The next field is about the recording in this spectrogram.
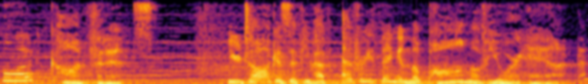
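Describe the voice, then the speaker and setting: A woman's voice: lowish voice, very animated, unhurried. An actress playing a sly, teasing female trickster demigod in a game, with a playful, mocking way of talking. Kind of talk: game voice acting. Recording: roomy echo, long reverb, music behind.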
